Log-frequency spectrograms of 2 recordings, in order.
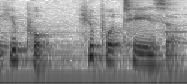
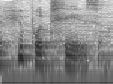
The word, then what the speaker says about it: Hypothese: P is also pronounced as, like when we have to exhale, so we say hypothese, and the th is just like T, so hypothese.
